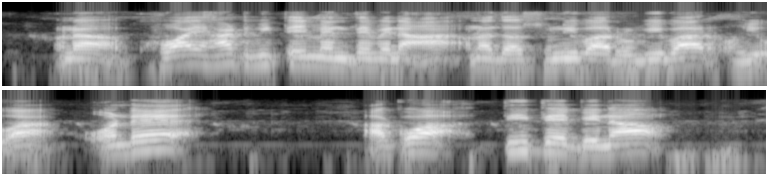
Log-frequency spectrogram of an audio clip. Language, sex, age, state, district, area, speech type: Santali, male, 60+, West Bengal, Birbhum, rural, spontaneous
